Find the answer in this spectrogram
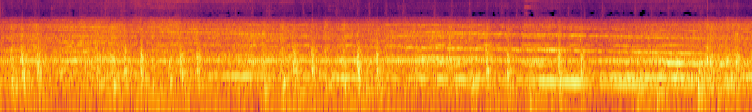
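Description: Electric commuter train passing close by, its wheels clicking over the rail joints. A whine slowly falls in pitch through the second half.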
